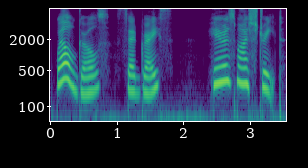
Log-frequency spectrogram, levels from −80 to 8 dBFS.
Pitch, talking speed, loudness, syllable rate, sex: 245 Hz, 135 wpm, -18 LUFS, 3.6 syllables/s, female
